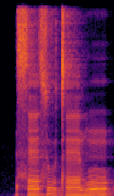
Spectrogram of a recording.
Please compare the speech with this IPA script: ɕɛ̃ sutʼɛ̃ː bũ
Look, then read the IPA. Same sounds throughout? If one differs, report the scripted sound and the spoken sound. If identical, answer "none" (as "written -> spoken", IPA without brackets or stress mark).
ɕ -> s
